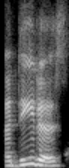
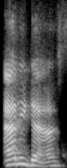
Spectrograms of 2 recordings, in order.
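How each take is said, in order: First: The word is said in an American way. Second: The word is said in a British way. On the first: "is the U S A pronunciation" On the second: "is the U K pronunciation"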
